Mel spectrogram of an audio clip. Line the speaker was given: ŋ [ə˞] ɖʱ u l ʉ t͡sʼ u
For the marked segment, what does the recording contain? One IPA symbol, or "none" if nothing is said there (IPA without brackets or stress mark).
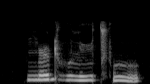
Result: ə˞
